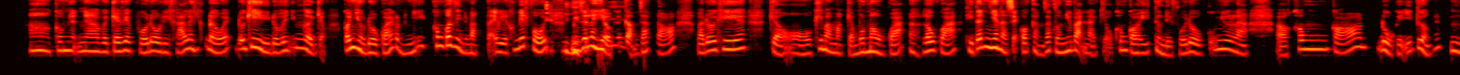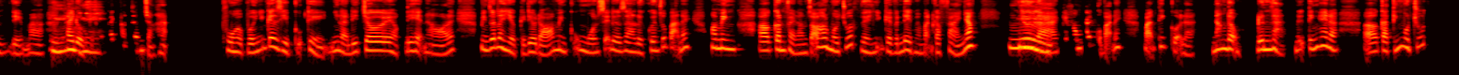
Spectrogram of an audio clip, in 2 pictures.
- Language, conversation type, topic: Vietnamese, advice, Làm sao để có thêm ý tưởng phối đồ hằng ngày và mặc đẹp hơn?
- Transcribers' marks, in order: laugh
